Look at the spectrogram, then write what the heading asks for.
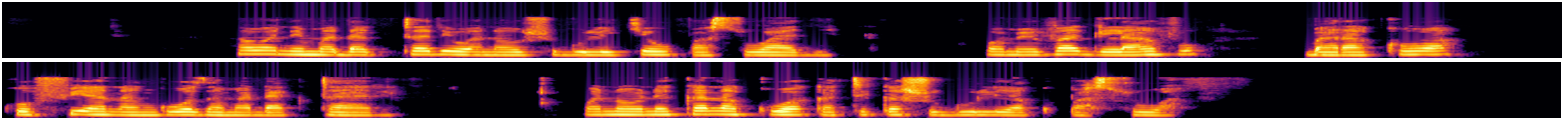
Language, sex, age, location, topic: Swahili, female, 25-35, Kisumu, health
